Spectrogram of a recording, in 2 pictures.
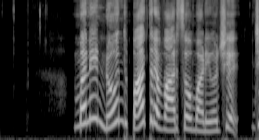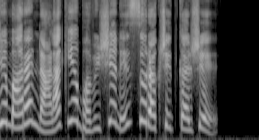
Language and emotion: Gujarati, happy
